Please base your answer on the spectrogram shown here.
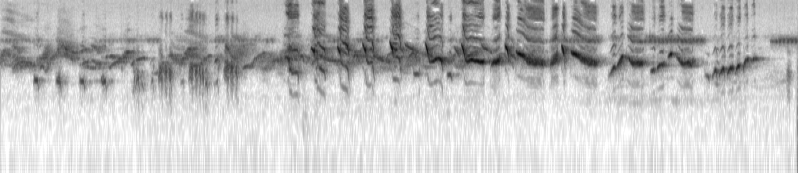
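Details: A big, tame Chinese hwamei kept in a cage pours out continuous song, with short piping notes, then tumbling, buzzy and whistled phrases in quick succession, closing with rising slurred whistles.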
